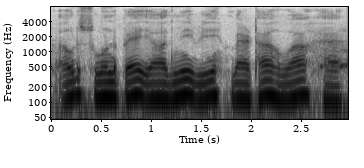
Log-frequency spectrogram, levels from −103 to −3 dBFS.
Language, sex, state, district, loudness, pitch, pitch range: Hindi, male, Uttar Pradesh, Saharanpur, -12 LUFS, 125 Hz, 115-130 Hz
